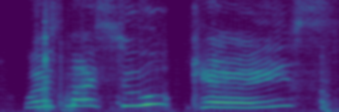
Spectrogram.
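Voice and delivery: put-on high, slow Slovakian-tinged child voice; Barron Trump impression. Imitating Barron's viral clip, high slow accented child voice. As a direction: do the viral kid asking for his suitcase. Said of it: "Barron Trump".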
